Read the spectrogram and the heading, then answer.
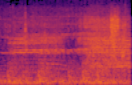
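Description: Sheep bleating at a desert tribal encampment, the calls blending into a dense, steady, loud background with no clear gaps.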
